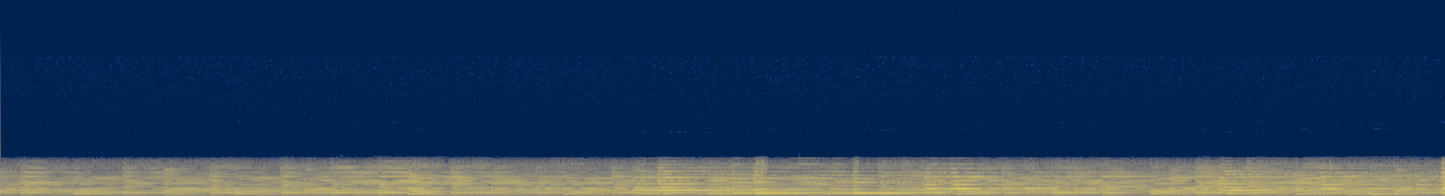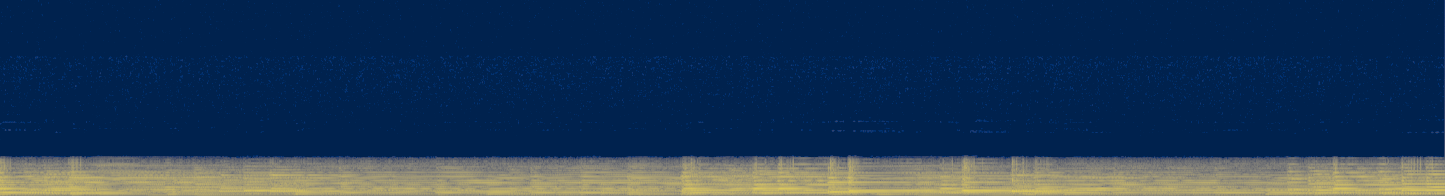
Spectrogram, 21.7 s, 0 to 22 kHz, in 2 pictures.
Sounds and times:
Music: 0:00.0 - 0:21.6.

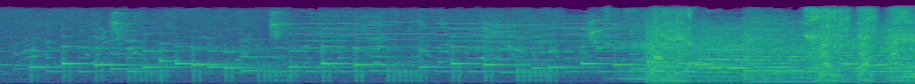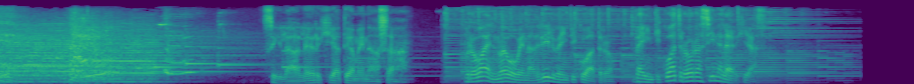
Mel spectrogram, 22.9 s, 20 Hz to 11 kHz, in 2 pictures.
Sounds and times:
Music: 0:00.0 - 0:22.3
Speech: 0:14.8 - 0:16.6, 0:17.3 - 0:21.1.

